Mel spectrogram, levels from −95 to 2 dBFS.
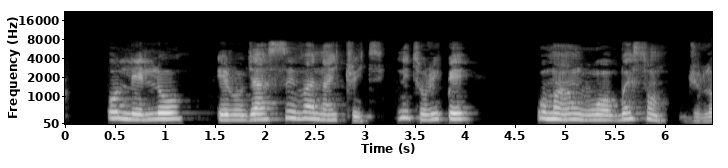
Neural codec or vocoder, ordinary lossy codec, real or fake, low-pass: none; none; real; 7.2 kHz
